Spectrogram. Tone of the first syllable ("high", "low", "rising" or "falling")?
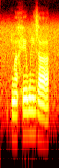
low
